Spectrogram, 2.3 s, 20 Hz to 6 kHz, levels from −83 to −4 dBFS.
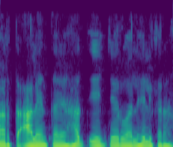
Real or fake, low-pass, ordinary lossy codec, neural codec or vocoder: real; 5.4 kHz; none; none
